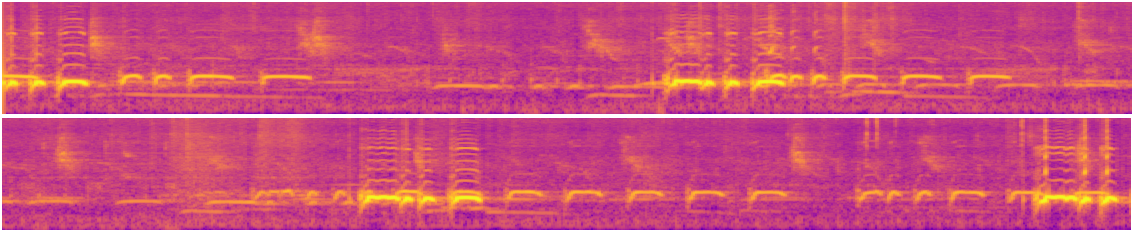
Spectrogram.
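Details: Loud local zebra dove singing as a lure to set other doves off. Two bursts of rich, rolling coos stand out against a continuous chorus of quieter, repeated hooked notes from more doves.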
